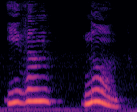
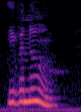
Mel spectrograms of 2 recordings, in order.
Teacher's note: Quando nós temos uma palavra terminando com um som, que é o mesmo som que a outra palavra inicia, eles acabam se juntando. Nós não pronunciamos duas vezes. Even noon. Acaba sendo uma vez só.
